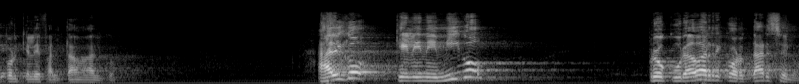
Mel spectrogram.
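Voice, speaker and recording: A Colombian man preaches a sermon, throwing rhetorical questions at his congregation. His voice is bright and forceful and sits a little high. The church hall gives it a long, ringing reverb. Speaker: pastor.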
